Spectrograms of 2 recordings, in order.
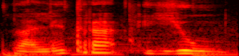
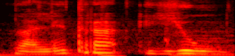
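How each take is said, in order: The two takes are said the same way.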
